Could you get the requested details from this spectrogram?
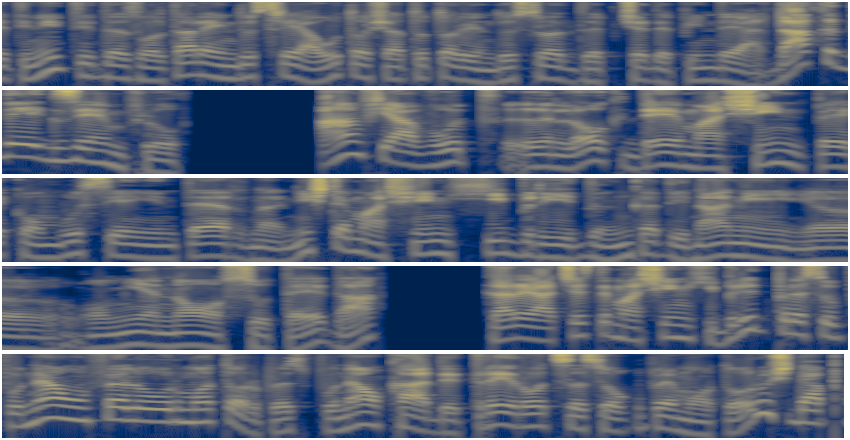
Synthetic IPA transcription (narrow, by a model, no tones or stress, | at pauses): t͡ʃet̪init̪d̪e̞zvo̞lt̪aɾeaind̪ust̪ɾije̞jaut̪o̞ʃiat̪ot̪oɾoind̪ust̪ɾilord̪et͡ʃe̞d̪e̞pind̪eja̰d̪akəd̪e̞ːɡze̞mplṵ | amfiavut̪ɨ̰nlo̞kd̪e̞maʃinʲpe̞ko̞mbust̪ije̞int̪e̞rnə̰niʃt̪e̞maʃinʲhibɾid̪ɨŋkəd̪inaniəo̞̰mije̞no̞wəsut̪e̞d̪a | kaɾe̞at͡ʃe̞st̪e̞maʃinʲhibɾid̪̥̚pɾe̞supuneawɨnfe̞lurmət̪o̞rpɾe̞su̥puneawkad̪e̞t̪ɾe̞jɾo̞t̪sʲsəse̞o̞kupe̞mo̞t̪o̞ɾulʃid̪ea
